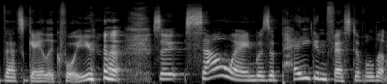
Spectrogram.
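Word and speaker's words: Samhain: anyone who wants to Google it but it's pronounced s way which like that's gaic for you so sne was a pagan Festival that marked the end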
